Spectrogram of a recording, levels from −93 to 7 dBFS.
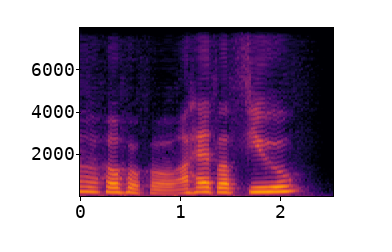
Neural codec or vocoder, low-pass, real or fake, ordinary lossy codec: codec, 16 kHz, about 1 kbps, DyCAST, with the encoder's durations; none; fake; none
